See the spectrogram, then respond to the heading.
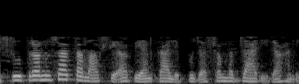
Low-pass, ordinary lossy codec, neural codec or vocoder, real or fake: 3.6 kHz; none; none; real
